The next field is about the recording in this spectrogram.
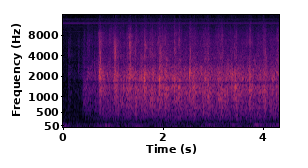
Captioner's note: audience applauds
